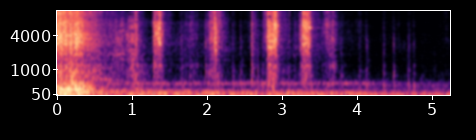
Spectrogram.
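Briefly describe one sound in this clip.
Heavy footsteps clank on a metal floor.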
